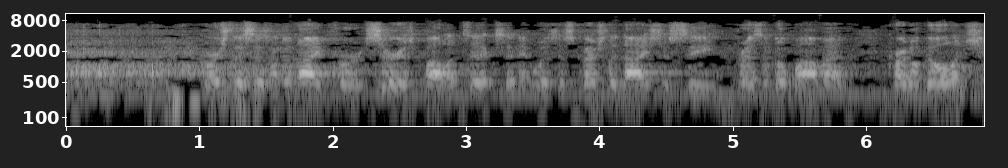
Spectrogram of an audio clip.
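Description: A middle-aged man speaks calmly into a microphone, heard through a small loudspeaker.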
